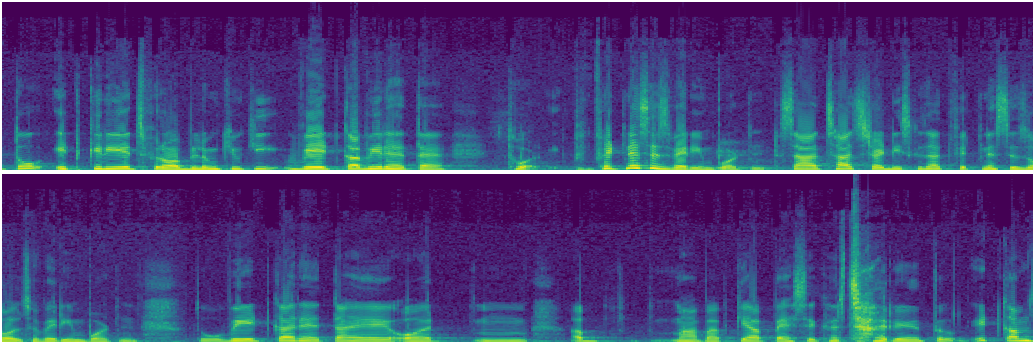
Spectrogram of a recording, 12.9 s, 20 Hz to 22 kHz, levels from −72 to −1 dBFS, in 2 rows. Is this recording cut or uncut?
uncut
